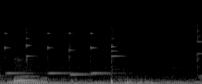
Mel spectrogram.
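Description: Faint electronic tune of short, pure notes that step up and down in pitch, several in quick succession during the first second or so, then dying away.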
